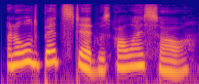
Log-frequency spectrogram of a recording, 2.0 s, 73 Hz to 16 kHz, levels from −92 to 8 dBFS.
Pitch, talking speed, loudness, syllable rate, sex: 225 Hz, 210 wpm, -16 LUFS, 4.3 syllables/s, female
